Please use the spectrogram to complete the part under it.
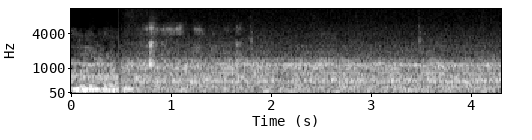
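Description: A Bangkok MRT metro train hums and rumbles steadily in a station, with a louder burst at the start settling into an even whir and faint announcement tones.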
